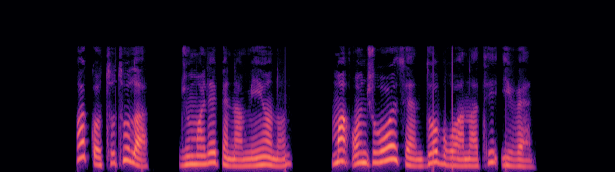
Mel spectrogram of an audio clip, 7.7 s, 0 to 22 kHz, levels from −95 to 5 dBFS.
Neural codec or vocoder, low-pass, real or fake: none; 7.2 kHz; real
